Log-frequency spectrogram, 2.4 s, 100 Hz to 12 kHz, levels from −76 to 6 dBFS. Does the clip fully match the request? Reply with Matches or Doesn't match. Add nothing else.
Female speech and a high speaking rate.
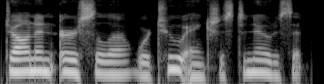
Matches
